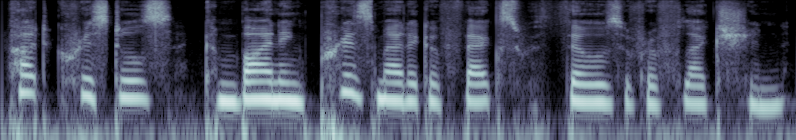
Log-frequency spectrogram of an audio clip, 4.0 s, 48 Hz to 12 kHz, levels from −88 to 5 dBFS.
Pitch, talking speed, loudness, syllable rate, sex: 230 Hz, 135 wpm, -18 LUFS, 4.7 syllables/s, female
